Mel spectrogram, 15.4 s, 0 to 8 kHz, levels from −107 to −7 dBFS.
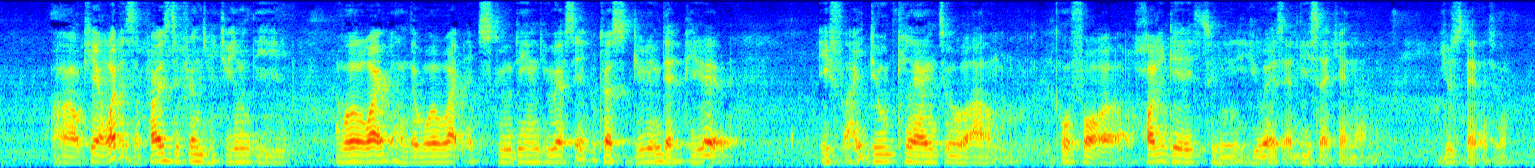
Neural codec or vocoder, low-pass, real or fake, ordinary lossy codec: codec, 16 kHz, 2 kbps, FunCodec, trained on LibriTTS, 25 frames a second; none; fake; none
